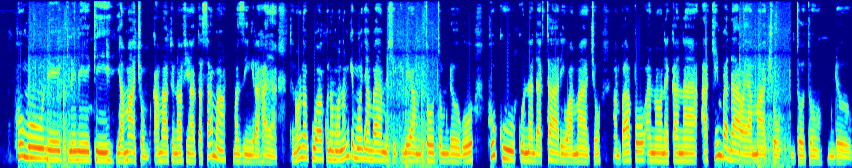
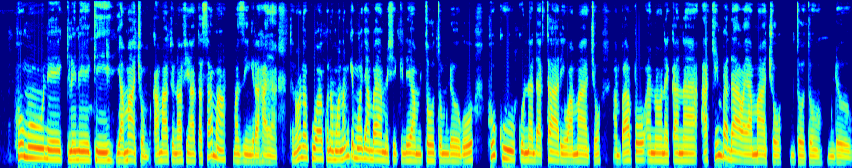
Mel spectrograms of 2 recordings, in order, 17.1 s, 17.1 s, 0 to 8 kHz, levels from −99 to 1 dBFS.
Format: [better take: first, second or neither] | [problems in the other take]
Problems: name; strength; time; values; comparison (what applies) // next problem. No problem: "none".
second | background sound (Run); 11 dB below the speech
